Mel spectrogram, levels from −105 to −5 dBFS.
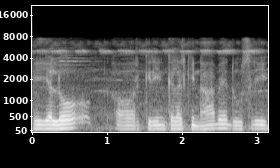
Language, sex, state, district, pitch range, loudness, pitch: Hindi, male, Bihar, Patna, 110-125 Hz, -18 LUFS, 115 Hz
